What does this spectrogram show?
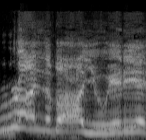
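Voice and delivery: put-on very high, shrill screaming. Joking about diehard fans at the television, imitating a fan screaming. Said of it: "they're the ones screaming at the television".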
